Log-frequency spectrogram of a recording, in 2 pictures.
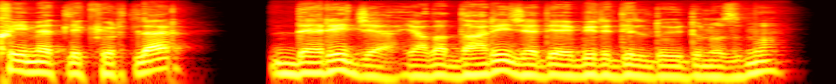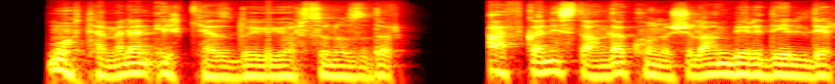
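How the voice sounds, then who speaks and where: A man with a Kurdish accent speaks at a moderate pace in a very deep, low voice, with ordinary pitch variation and very even loudness, on a very clean recording with a silent background. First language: Kurdish (speaking Turkish). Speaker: YouTuber on Kurdish language and history. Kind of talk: educational monologue. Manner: animated.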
